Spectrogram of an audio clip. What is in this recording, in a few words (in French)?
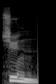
"qun4", chinois; Cours-de-Chinois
